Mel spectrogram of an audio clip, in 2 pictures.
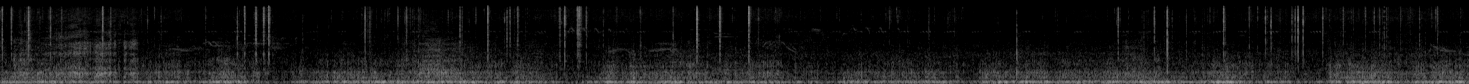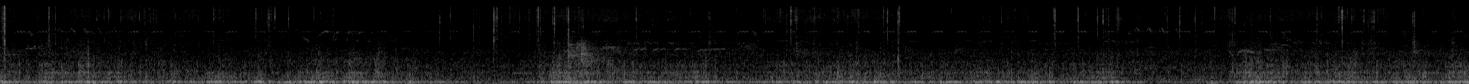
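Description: Wood campfire crackling, with irregular sharp pops scattered throughout, over a steady low rushing noise.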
